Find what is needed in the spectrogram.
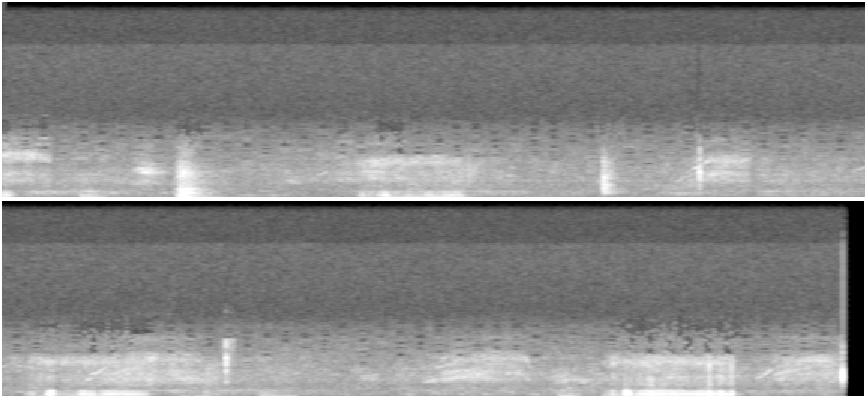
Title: My pups snoring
